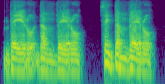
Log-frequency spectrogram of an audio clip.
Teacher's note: it's the lower lip against the upper teeth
